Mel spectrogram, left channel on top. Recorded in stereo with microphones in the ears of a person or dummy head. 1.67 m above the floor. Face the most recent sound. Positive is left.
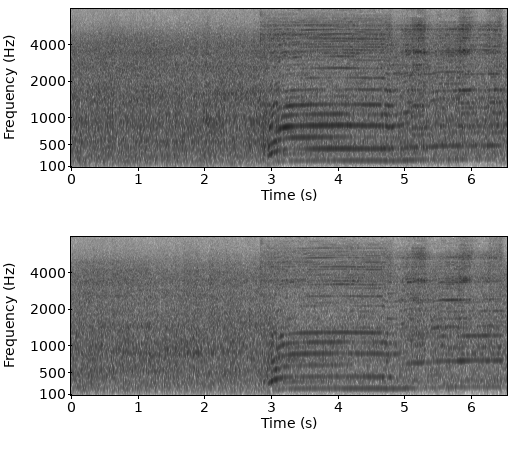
turn(degrees=15)  # may be behind; listen again after turning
